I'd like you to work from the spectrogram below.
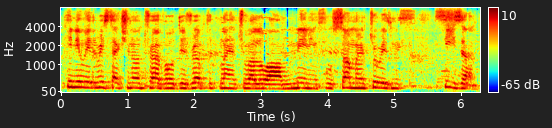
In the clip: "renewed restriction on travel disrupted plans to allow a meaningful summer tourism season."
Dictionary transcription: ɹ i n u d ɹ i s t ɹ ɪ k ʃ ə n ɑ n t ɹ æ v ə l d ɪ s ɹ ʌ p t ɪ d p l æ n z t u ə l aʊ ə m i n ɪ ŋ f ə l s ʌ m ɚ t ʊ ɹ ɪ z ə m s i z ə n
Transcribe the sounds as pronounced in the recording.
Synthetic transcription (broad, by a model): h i n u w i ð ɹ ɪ k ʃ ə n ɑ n t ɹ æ v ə l d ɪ ɹ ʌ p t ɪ p l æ n t u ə l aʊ ə m i n ɪ ŋ f ə l s ʌ m ɚ t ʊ ɹ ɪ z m s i z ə n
